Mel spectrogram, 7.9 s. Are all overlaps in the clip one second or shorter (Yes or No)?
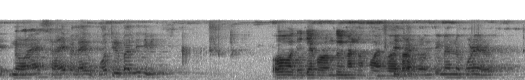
Yes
